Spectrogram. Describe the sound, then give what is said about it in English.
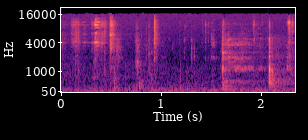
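A large iron key turns in the lock of an iron gate at Green-Wood: low metallic scraping and rattling, then two sharp, ringing clunks about half a second apart as the mechanism gives. No voices. “And so you hear the lock go there.”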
